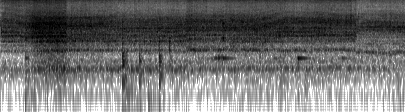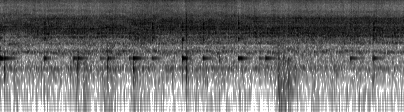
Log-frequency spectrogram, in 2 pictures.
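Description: Potato, bean and onion curry with turmeric, spices, tomato and bay leaf fries in a pan with a steady sizzle, while a spoon stirs and scrapes against the pan in light, irregular clinks.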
